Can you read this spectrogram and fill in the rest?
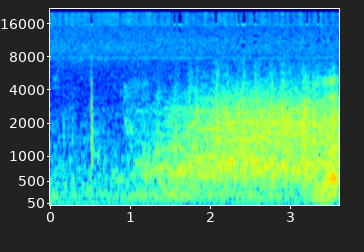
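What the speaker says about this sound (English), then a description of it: "That brought a cheer from the crowd." Crowd at an Ashes Test cricket match in 1975 cheering and applauding after a short bouncer is hooked over mid-wicket, a broad roar that swells and holds loud, with a sharp clap near the start.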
